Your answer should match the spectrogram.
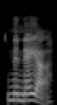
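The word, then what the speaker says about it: Nanea: I've heard all different kinds of ways that people pronounce this name, but it is in fact Naa.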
